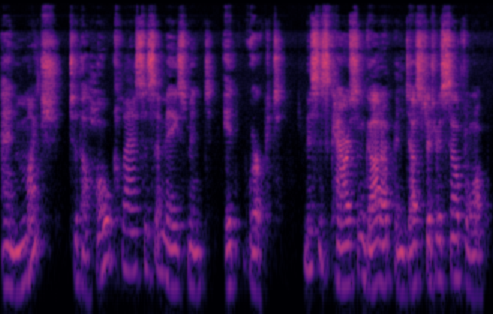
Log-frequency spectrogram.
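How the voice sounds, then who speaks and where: A woman reading a children's picture book aloud as an expressive storyteller. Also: low voice, unhurried, reverberant.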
